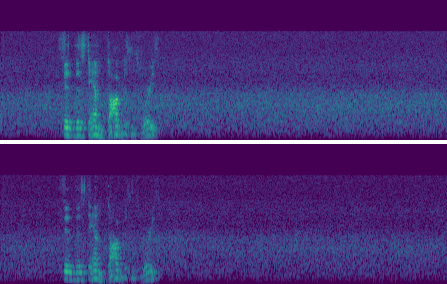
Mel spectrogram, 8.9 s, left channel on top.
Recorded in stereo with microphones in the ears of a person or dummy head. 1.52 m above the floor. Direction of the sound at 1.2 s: 50° left (ahead or behind).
